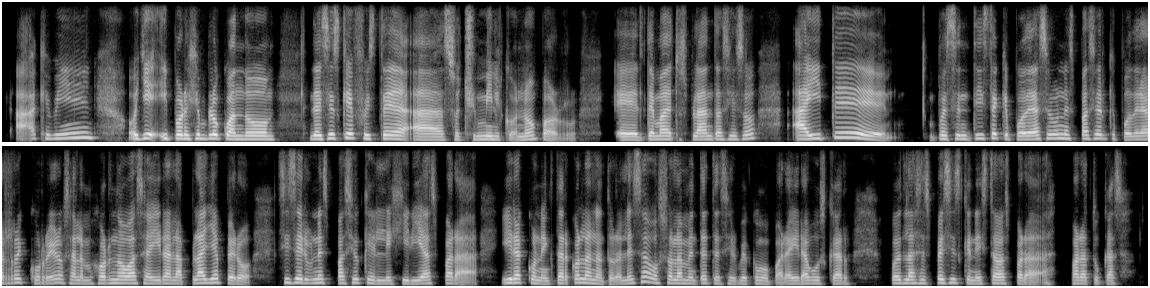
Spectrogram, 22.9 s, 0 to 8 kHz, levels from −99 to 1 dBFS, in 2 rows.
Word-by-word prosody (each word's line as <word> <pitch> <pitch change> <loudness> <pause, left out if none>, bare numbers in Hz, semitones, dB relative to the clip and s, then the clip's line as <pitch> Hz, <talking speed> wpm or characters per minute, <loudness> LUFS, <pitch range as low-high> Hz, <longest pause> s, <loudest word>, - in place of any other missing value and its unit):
Ah, - - 0
qué 225 - -6
bien. 260 +5 0 0.3
Oye, 225 +2 +5
y 235 - +2
por 220 +1 +6
ejemplo, 220 0 +4
cuando 190 -2 +4 0.3
decías 215 +3 +4
que 255 -1 +6
fuiste 210 -2 +3
a 160 -1 +4
Xochimilco, 180 0 -3
¿no?, 185 +6 -1
por - - -4 0.4
el - - +4
tema 185 0 +3
de 185 - +3
tus 175 - -13
plantas 180 +1 +1
y - - -2
eso, 210 +6 -3 0.4
ahí 205 +3 +6
te 280 - +3 0.4
pues, 205 -1 -1
¿sentiste 215 +4 -1
que 215 - -2
podría 185 0 +4
ser 230 +2 -1
un 235 +1 0
espacio 220 0 -1
al 225 - -3
que 215 0 -13
podrías 180 +2 -1
recurrir, 205 -3 -4
o - - -5
sea, 190 -2 -5
a - - -1
lo 175 - -3
mejor 190 +3 -3
no 195 -1 +1
vas 190 +1 +1
a 180 - 0
ir 180 +1 -2
a 180 - +3
la 170 -1 -2
playa, 205 +3 +2
pero, - - -2 0.3
sí 220 -1 -6
sería 215 -3 +1
un 205 - -4
espacio 210 -1 -3
que 200 - -4
elegirías 175 +1 -3
para 190 0 -2 0.2
ir 215 +2 +2
a 220 0 +1
conectar 185 -2 -2
con 215 +3 -2
la 210 - +3
naturaleza, 195 - -3
¿o 210 - -3
solamente 190 -1 -3
te 180 -2 -8
sirvió 165 -1 -8
como 165 -3 -6
para 160 - -3
ir 165 - -2
a - - +2
buscar, 165 -2 -5 0.4
pues, 190 +1 -2
las 195 0 -1
especies 205 +2 -4
que 190 - -5
necesitabas 180 +2 -2
para 170 -2 -5
para 175 -1 -2
tu 175 - -12
casa? 165 0 -8
195 Hz, 205 wpm, -22 LUFS, 180-215 Hz, 0.4 s, por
